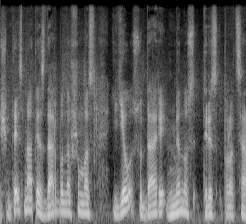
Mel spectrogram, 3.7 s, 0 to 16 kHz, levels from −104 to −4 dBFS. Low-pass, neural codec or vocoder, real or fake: 14.4 kHz; vocoder, 44.1 kHz, 128 mel bands every 512 samples, BigVGAN v2; fake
